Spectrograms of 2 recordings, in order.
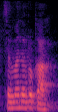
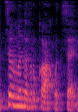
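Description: First: Мене stressed, lower and falling. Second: Це stressed, falling tune at the end. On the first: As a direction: put the weight on мене. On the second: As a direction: lean on the word це. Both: Shown as a demonstration.

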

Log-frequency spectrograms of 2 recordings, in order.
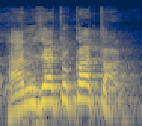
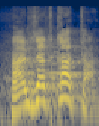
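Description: First: Slowed down and drawn out for the class; slow teaching repeat. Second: Said in the usual way. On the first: Shown as a demonstration. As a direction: stretch each word slowly so the children hear it. (تكرار بطيء للتوضيح)

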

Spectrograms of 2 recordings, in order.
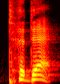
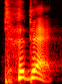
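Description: First: Said in the usual way. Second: "Today" repeated higher and pushed hard; stressed repeat. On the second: Retold or imitated. Insisting to the agent she must fly today, stressed repeat.

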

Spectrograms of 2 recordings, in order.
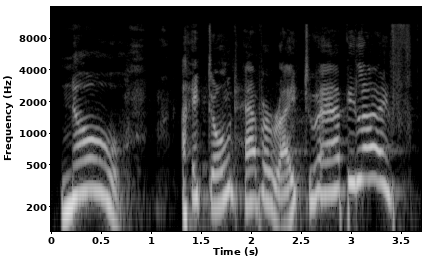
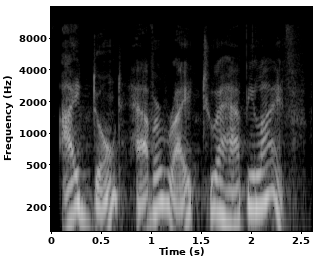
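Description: First: Very high, loud, held-up protest; emphatic retold outburst. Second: Slow, raised-pitch insistence, not shouted; measured emphatic restatement. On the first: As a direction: cry it out high, hammering the refusal. Retold outburst answering frustrated questioner. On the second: Retold or imitated. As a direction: restate it deliberately, word by word. Repeats his answer less explosively.

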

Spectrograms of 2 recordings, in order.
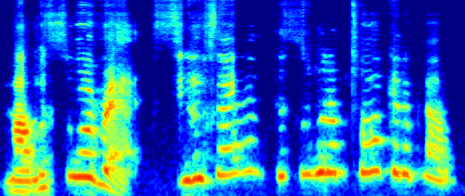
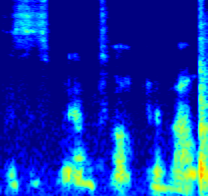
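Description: First: High, emphatic "This is what I'm talking about"; exasperated exclaim. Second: "This is what I'm talking about" said much softer, near whisper; hushed aside. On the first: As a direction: throw the line up high in exasperation. Exasperated pointing out to viewers. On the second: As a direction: drop to a hushed, knowing aside. Drops to aside. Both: Real, not acted.

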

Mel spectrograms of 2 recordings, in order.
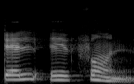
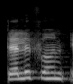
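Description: First: "telephone" in three separate sounds; split into syllables. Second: Said in the usual way. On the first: Shown as a demonstration. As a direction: break "telephone" into te, le, phone. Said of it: "example of the three syllable word". ("telephone" तीन टुकड़ों में अलग-अलग) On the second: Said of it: "is the three syllable word".

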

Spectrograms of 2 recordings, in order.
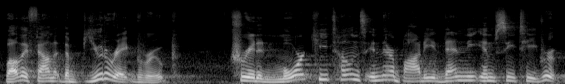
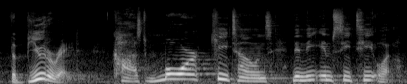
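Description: First: Said in the usual way. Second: Slowly, with MORE punched high; slow emphatic repeat. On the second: Shown as a demonstration. Presenter repeating the study's surprising finding to viewers, slowly and emphatically. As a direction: say it again slowly, spacing out the phrases for emphasis. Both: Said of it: "Let me say that again slowly".

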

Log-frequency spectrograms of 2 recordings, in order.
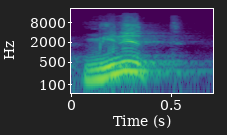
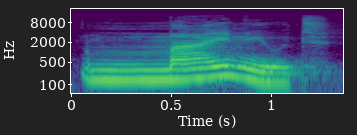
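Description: First: مینت as "MIN-it", short vowels; first pronunciation demo. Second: ماینیوت slowly as "mai-NYOOT"; second pronunciation demo. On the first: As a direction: say مینت to rhyme with "in it". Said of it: "کلمهٔ اول". (تلفظ «مینت» با دو واکهٔ کوتاه) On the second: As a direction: stretch ماینیوت with "ai", then long "yoo". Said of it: "ولی کلمهٔ دوم چیه؟". (تلفظ آهستهٔ «ماینیوت» با «آی» و «یو») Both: Shown as a demonstration.

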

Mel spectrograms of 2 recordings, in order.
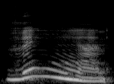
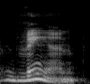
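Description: First: "van." drawn out slowly through the vowel; stretched word. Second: Said in the usual way. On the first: Shown as a demonstration. Teacher sounding out van, word drawn out slowly. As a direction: stretch the middle of "van." long. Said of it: "say the word really slowly".

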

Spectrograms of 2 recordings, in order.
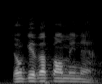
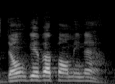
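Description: First: Said in the usual way. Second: Urgent plea. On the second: Retold or imitated. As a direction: drive him on like a coach on the sideline. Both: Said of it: "And Coach says".

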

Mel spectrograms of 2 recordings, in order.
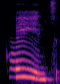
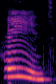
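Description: Both takes have the same delivery.

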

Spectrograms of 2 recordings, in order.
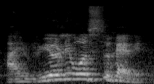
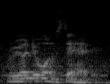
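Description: First: Said in the usual way. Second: Much softer repeat of "Really wants to have it"; soft echo. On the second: Shown as a demonstration. Teacher softly echoes the taker's craving to the class. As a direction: drop to a near murmur on the repeat.

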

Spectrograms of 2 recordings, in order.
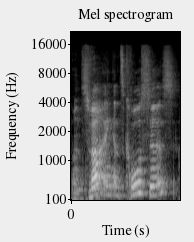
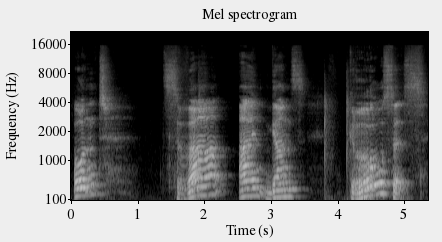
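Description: First: Said in the usual way. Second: Und zwar ein ganz großes, slow, each syllable set apart, zwar stressed; slow metrical scansion of Und zwar ein ganz großes with zwar stressed; scanned stress. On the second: Shown as a demonstration. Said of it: "auch die Betonung ist gleich".

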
